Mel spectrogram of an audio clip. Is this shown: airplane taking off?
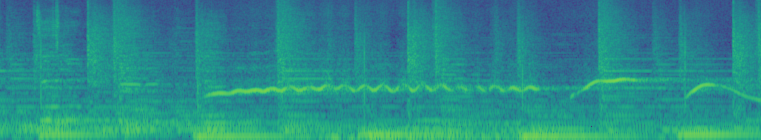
no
